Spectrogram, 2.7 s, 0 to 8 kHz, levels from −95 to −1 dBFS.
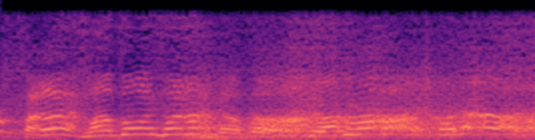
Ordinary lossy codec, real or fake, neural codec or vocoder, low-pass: none; fake; codec, 16 kHz, 0.5 kbps, FunCodec, trained on Chinese and English, 25 frames a second; 7.2 kHz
